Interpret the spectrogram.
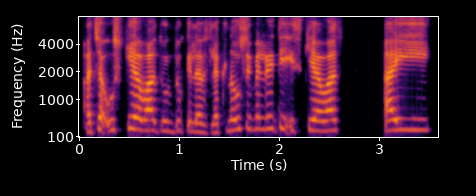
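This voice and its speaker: A woman teaching Quran recitation step by step, explaining rules slowly and chanting words drawn out. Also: high-pitched, no room sound, clean studio sound.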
